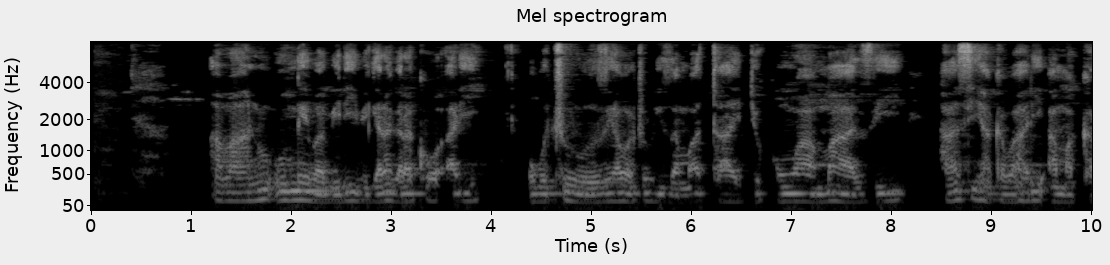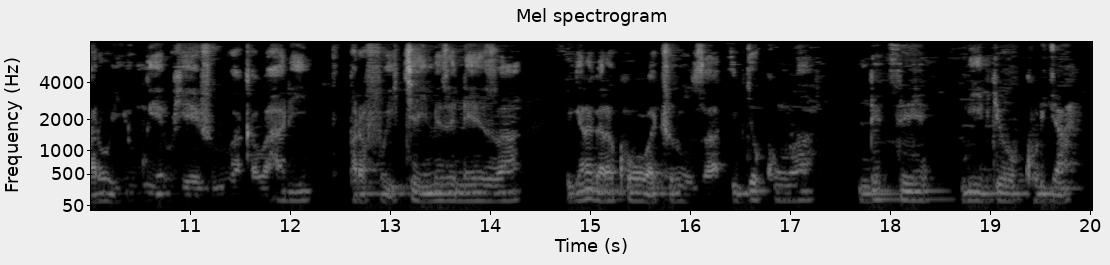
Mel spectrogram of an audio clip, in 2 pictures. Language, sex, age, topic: Kinyarwanda, male, 18-24, finance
